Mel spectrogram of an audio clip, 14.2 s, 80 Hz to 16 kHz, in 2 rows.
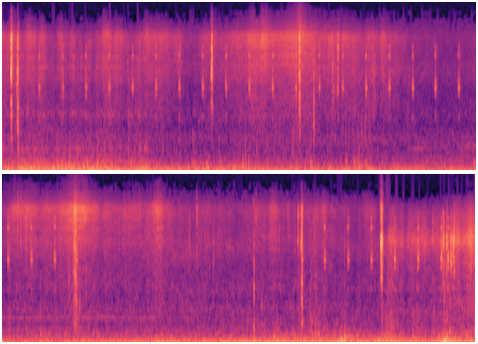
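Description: Cabin sound of a Nissan Juke's 1.6-litre four-cylinder engine and tyres rumbling at low speed, with a turn-signal indicator ticking about twice a second through the first half. The rumble grows louder near the end as the car pulls away.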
